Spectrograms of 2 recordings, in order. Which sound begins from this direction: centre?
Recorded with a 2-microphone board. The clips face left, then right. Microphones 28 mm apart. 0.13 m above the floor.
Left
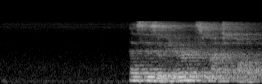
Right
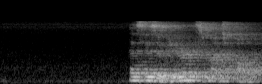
A man speaking, at 1.3 s.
